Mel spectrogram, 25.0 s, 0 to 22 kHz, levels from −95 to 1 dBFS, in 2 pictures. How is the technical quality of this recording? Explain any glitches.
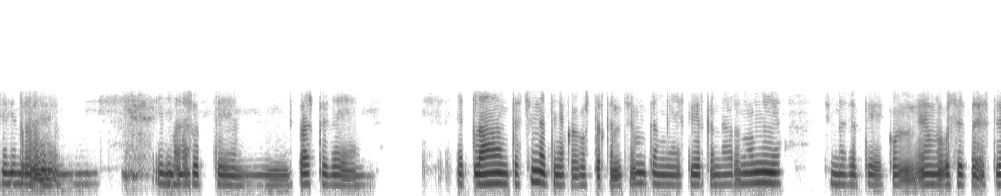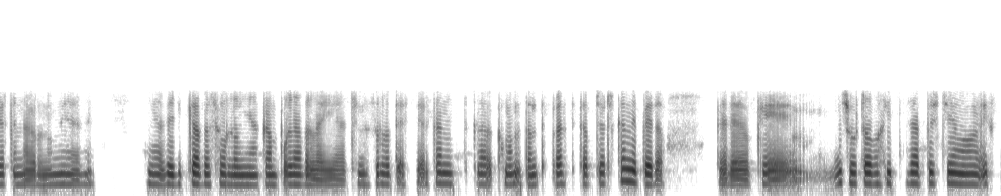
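The quality is limited, with narrowband codec damage throughout and an opening doubled section.

The iLBC codec affects the whole clip. Nothing is present above 3.6 kHz. Each 30 ms frame is coded independently, so the speech sounds rough and slightly synthetic. The codec damage is plainly audible. The sound points to the 13.3 kbps mode.

A doubled audio track is already running when the clip starts and lasts until 2.38 s. A second copy follows about a tenth of a second behind, at roughly the same level. It carries no room colour. The likely cause is a second capture path or an edit that left two copies out of step.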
